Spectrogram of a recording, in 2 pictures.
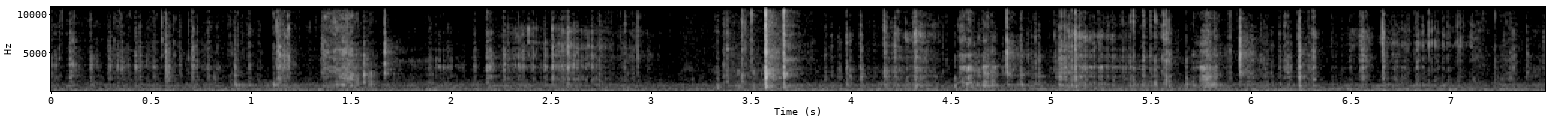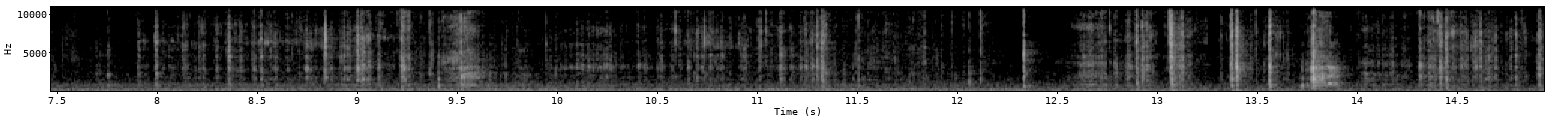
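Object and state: Bar soap being shaved.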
